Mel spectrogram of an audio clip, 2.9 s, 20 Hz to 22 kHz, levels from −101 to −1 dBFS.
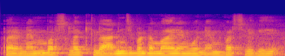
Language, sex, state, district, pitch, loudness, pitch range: Tamil, male, Tamil Nadu, Namakkal, 120 Hz, -15 LUFS, 115-130 Hz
